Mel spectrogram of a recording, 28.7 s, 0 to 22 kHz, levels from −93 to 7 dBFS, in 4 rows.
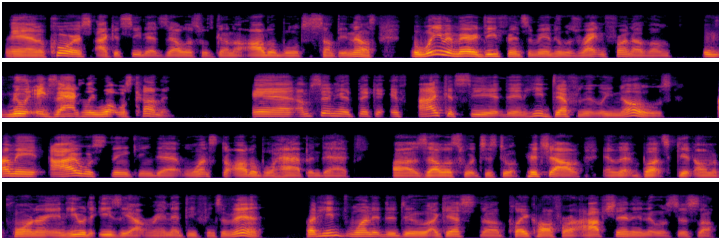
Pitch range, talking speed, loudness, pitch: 105-135 Hz, 205 wpm, -23 LUFS, 115 Hz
